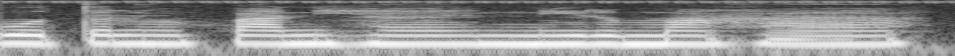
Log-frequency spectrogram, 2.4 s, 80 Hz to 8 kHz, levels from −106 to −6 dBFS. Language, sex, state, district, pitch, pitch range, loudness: Hindi, female, Jharkhand, Palamu, 215 Hz, 215-220 Hz, -15 LUFS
